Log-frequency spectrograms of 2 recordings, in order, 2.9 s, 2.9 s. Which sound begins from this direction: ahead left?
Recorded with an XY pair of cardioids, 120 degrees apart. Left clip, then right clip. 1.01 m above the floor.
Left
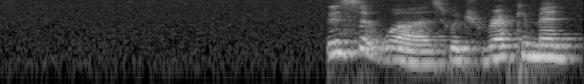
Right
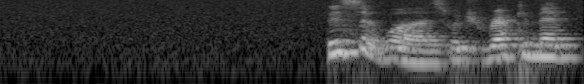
A woman speaking, at 1.6 s.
